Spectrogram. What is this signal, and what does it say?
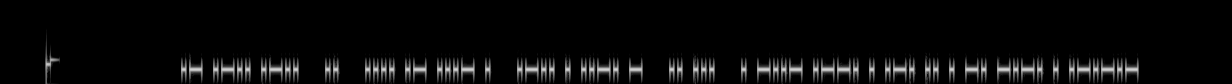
Morse code, heard as a keyed tone, about 32 wpm, 700 Hz. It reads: ALL I HAVE LEFT IS EXPERIENCE.
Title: Sentences from Top 1000 Words - Review Part 3 - 30wpm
